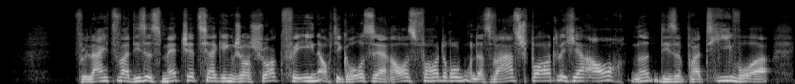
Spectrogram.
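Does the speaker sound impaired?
No.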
